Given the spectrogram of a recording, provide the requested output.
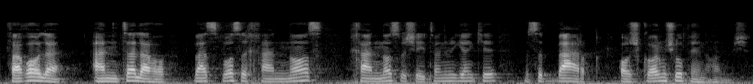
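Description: A man with a somewhat high voice, recorded with a muffled, lo-fi sound, teaching scripture. He intones the sacred text and then drops into plain talk to explain it. His delivery has the steady rhythm of a lecturer. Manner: recites in Arabic, then explains in casual speech. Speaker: religious lecturer. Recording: dull lo-fi recording.

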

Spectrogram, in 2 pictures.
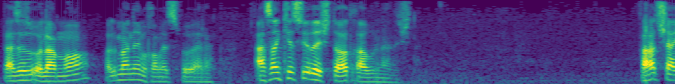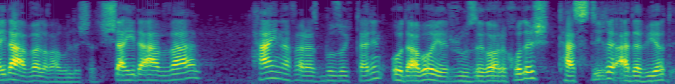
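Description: A man's voice: mid-range voice, creaky. A man teaching a class on scripture commentary, reading Arabic passages aloud and explaining them step by step, putting questions to his listeners and answering them himself. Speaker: religious studies teacher. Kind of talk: classroom lecture on Quranic exegesis. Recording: dull lo-fi recording.

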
